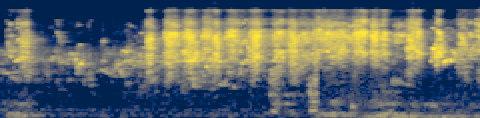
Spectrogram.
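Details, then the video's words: Budgies chattering: a brief chirp, a pause, then a loud unbroken burst of high, rasping warbles and squeaks, with faint low rustling underneath. "Beautiful Budgies Chirping Sounds"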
